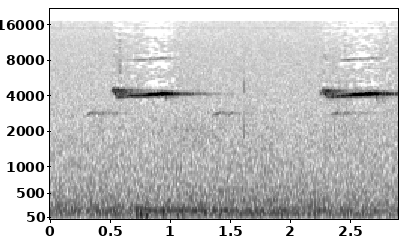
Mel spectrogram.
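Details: At night a bird repeats a thin, high, level whistle twice, about one and three-quarter seconds apart, against a faint constant background hum.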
